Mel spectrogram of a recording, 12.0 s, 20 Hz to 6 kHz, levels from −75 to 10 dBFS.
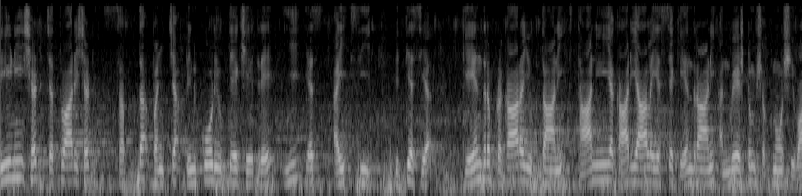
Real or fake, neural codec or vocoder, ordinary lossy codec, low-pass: real; none; none; 5.4 kHz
